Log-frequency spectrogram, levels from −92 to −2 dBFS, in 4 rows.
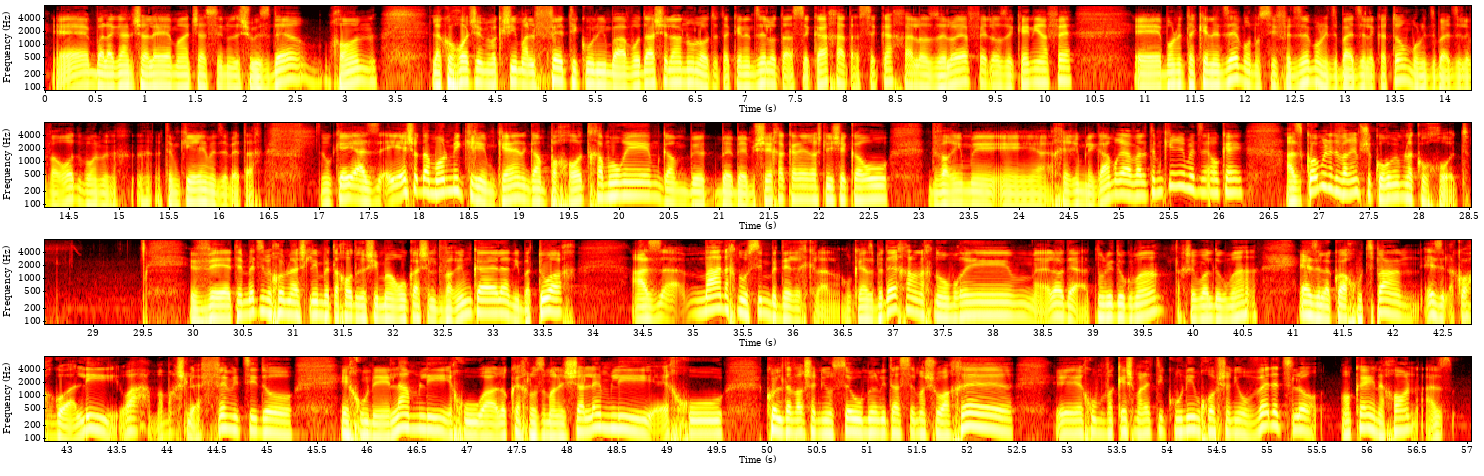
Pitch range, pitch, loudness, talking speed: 105-140 Hz, 125 Hz, -14 LUFS, 180 wpm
